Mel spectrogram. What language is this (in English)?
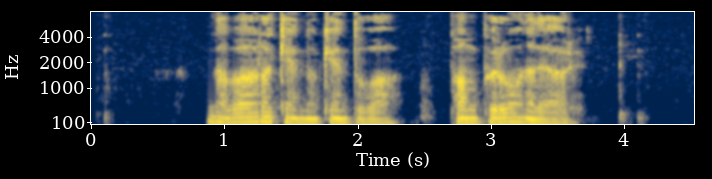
Japanese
